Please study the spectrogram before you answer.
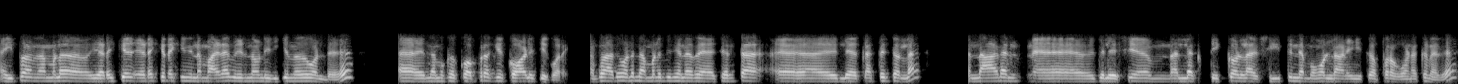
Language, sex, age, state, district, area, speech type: Malayalam, male, 45-60, Kerala, Thiruvananthapuram, urban, conversation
